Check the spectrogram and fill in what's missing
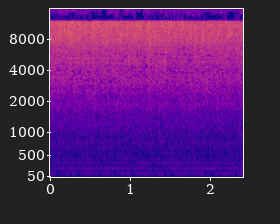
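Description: Chopped onion sizzles in hot oil in a pan for a Bengali fish-head chorchori, giving an even, unbroken hiss of frying close by with no voices.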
